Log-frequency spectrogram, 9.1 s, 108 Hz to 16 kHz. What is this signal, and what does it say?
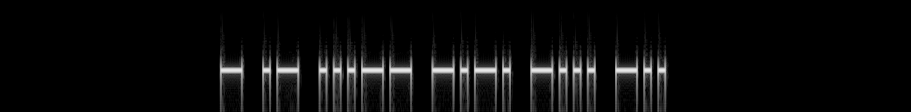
Morse code, heard as a keyed tone, about 17 wpm, 700 Hz. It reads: TA3CBD
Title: DXCC-100 Call Signs - 6 Characters - Repeated 3x - 17wpm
